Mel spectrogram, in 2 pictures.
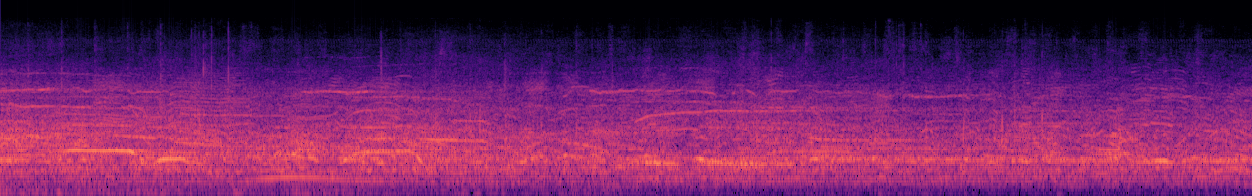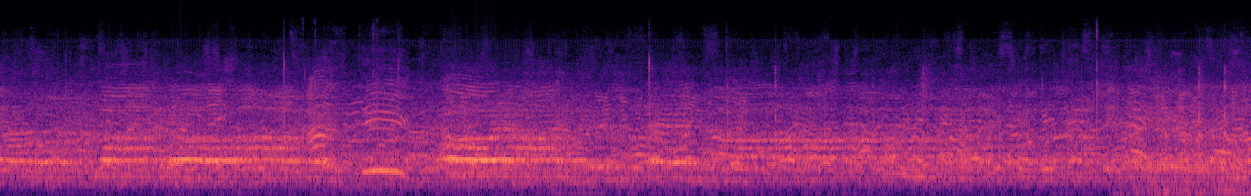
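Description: A large crowd of boys sings and chants loudly outdoors.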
